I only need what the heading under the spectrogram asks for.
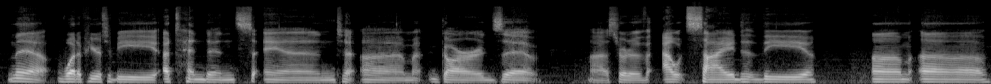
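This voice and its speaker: A man acting as game master, narrating a tabletop roleplaying game in a halting, deliberate way. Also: on the low side, clear, resonant tone.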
